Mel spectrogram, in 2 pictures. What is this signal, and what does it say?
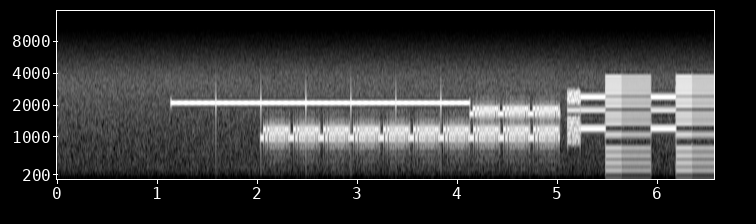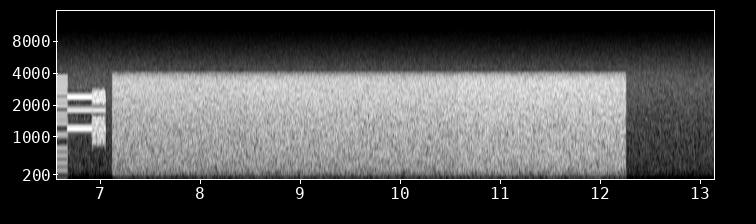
Dial-up modem handshake (V.34 or later), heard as a whistle, warbles, then hiss.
